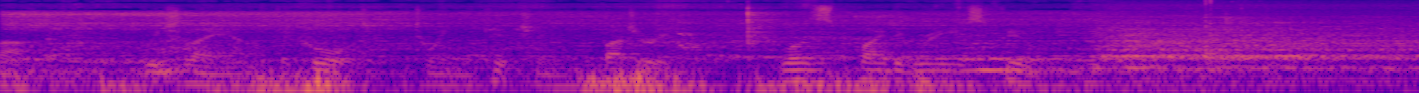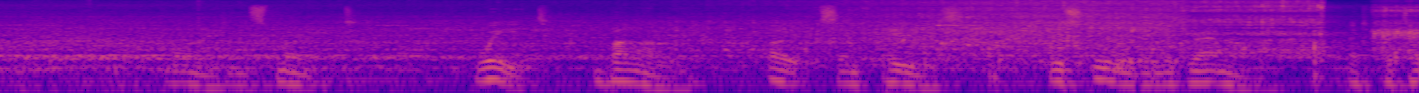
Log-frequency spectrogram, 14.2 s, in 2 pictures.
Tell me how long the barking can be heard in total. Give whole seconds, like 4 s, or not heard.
not heard.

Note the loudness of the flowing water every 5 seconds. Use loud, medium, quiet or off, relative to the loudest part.
off, medium, loud.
